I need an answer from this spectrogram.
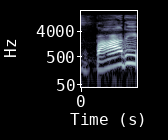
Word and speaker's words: body: of all pronunciation body a lot of you say buddy and it's not it sounds sort of like bodhi which is british okay but it's body and american height of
